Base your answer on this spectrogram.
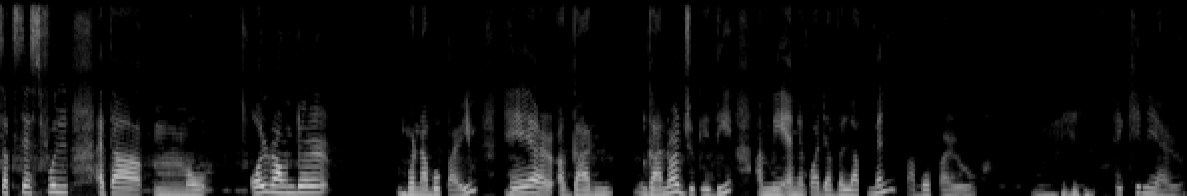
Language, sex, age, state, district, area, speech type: Assamese, female, 18-30, Assam, Kamrup Metropolitan, urban, spontaneous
